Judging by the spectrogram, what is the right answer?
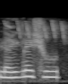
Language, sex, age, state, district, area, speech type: Manipuri, female, 18-30, Manipur, Tengnoupal, rural, spontaneous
